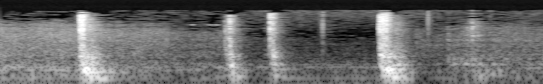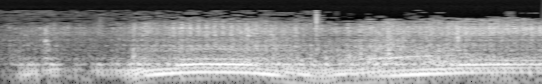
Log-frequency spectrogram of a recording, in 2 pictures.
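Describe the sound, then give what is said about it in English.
A few sharp car door slams, then a car engine starts up and drives off on a road that is one sheet of ice in bitter cold. Its low, steady rumble grows loud and continues to the end with no talking. “Careful driving, Cannon. The road's one sheet of ice.”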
